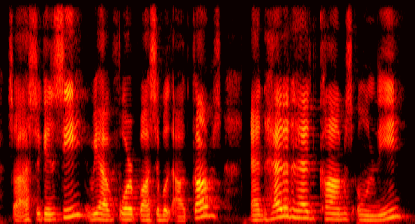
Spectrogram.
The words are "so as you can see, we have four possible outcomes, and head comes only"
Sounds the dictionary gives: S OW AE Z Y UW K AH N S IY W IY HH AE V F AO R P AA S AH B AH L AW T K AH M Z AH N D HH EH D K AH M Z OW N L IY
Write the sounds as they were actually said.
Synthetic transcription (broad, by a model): S OW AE S Y UW K AH N S IY W IY HH AE V F AO R P AA S AH B AH L AW T K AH M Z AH N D HH EH D K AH M S OW N L IY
